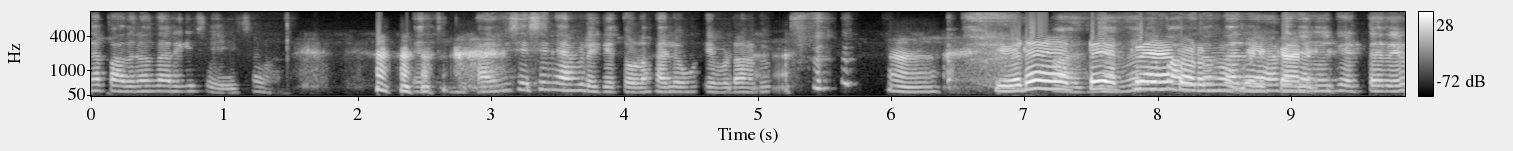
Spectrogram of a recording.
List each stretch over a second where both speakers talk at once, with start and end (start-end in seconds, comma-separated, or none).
7.5-9.1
